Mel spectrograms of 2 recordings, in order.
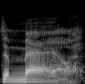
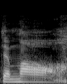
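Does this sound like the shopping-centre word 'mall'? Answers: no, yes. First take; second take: no; yes. First: Pronounced differently from the shopping-centre word 'mall'. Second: Pronounced like the shopping-centre word 'mall'. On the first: It names the street by Buckingham Palace. The speaker calls it right. "it's the Mall" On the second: It names a place where you go shopping. The speaker calls it wrong. "not the Mall. ... The Mall is where you go shopping"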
